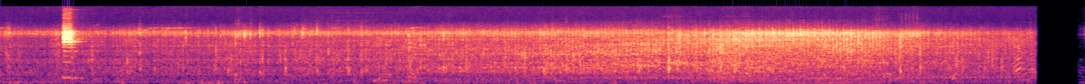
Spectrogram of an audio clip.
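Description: A short vehicle horn toot under a second in, over a steady outdoor hubbub of a crowd and a slow-moving car that swells toward the end.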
